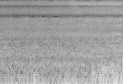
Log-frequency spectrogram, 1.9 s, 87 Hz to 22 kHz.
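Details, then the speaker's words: Chevy C10 farm truck, just started after new exhaust and tune-up (previously ran poorly): low, quiet, even burble, no skips or misses; smooth, healthy idle. "You can hardly hear it. Woo! I love it. I didn't want this one to be a loud, obnoxious one. Nice and quiet. Boy, it seems like he's running nice and smooth."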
